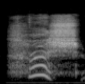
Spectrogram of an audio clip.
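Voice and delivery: high, soft hushing; quiet him gently in a light female voice; sweet young lady. A narrator's reading. Young lady quelling the noisy butler, soft high hush. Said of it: "a sweet female voice".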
